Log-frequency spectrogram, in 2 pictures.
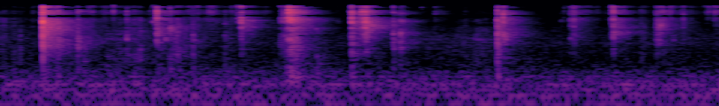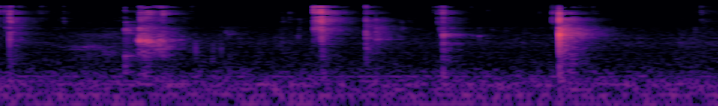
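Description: Snow crab leg shells being cracked and snapped apart by hand: a scattered series of sharp cracks, about seven, the sharpest near the end.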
